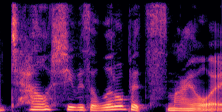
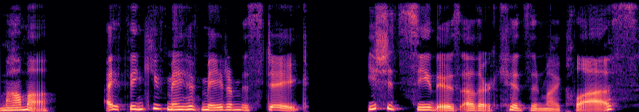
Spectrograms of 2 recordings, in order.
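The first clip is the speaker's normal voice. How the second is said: very serious, earnest tone. A mother retells her child's remark to her, imitating a very serious tone. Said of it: "in a very serious tone of voice".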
